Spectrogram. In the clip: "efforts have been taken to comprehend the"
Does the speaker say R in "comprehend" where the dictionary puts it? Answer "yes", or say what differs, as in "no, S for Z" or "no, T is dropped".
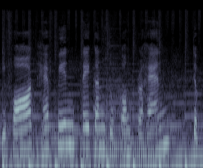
yes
